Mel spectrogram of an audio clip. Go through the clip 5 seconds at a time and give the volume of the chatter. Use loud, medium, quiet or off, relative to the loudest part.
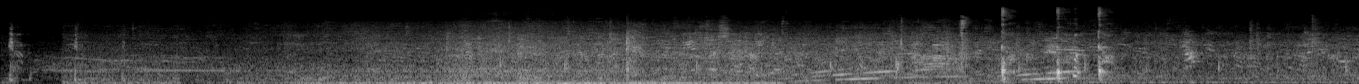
medium, loud, loud.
